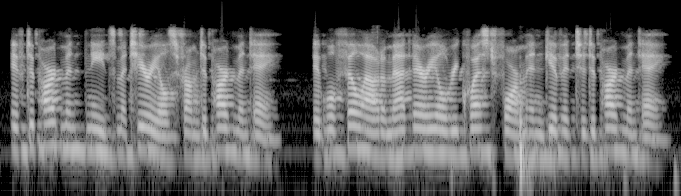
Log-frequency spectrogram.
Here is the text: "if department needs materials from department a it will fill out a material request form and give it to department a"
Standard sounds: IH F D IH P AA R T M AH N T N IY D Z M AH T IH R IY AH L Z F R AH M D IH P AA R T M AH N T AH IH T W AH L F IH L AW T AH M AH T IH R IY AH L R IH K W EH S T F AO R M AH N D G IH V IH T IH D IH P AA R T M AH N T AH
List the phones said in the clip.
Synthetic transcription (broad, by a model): IH F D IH P AA R T M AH N N IY D Z M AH T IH R IY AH L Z F R AH M D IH P AA R T M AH N T AH IH T W AH L F IH L AW T AH M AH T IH R IY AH L R IH K W EH S T F AO R M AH N G IH V IH T IH D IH P AA R T M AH N T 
